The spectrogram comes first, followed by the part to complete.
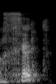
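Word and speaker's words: חטא: Слово "chet" пишется именно так, с алифом в конце. Алиф не произносится и не произносится.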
